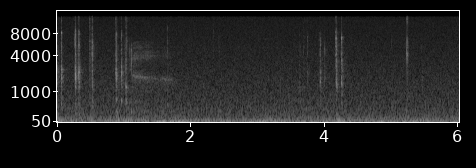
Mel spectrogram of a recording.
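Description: Quick clusters of computer keyboard keystrokes, a few short taps near the start and more near the end, close and crisp over a quiet hiss.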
